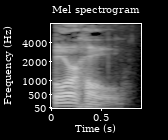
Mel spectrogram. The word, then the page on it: borehole: American English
